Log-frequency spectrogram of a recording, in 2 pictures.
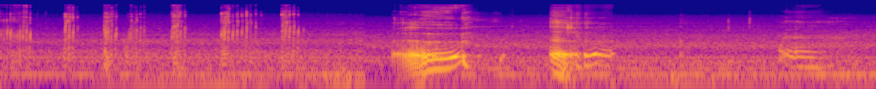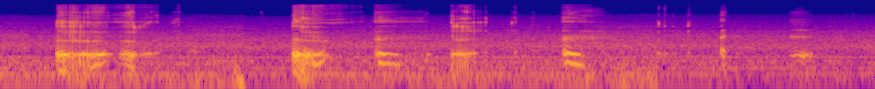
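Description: A string of about ten loud, voiced belches over roughly thirteen seconds, with quieter clicks between them; repeated burping.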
